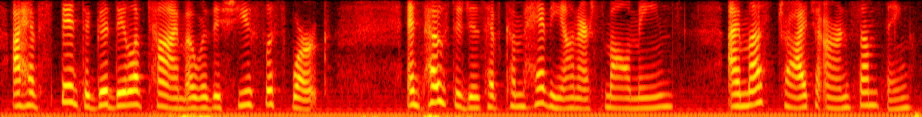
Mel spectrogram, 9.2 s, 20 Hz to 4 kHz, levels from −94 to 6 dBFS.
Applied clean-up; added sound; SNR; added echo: none; none; none; none.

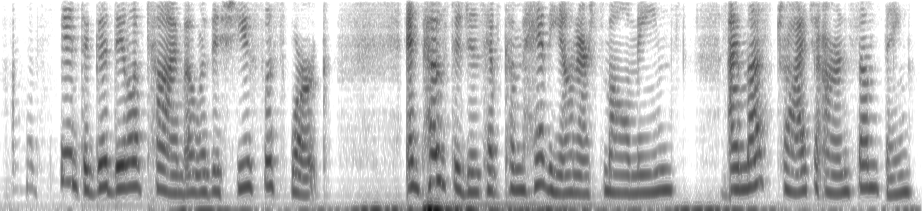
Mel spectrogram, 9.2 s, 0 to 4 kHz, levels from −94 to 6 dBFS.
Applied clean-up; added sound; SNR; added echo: neural mask model DeepFilterNet 3.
